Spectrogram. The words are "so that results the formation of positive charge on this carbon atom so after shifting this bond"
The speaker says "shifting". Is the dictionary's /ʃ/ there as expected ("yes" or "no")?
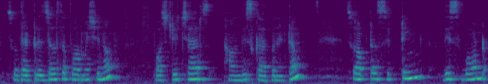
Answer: no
